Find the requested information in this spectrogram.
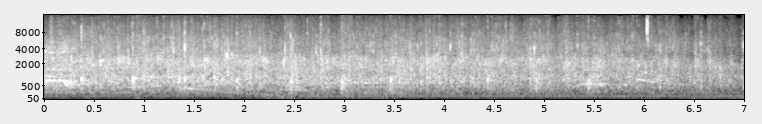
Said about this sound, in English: Come on, clap your hands if you're a testimony.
